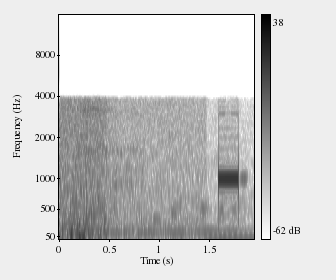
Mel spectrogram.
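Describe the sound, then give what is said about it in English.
Answering machine beep before a message is recorded: one short, steady, mid-pitched tone over faint line hiss and a low hum. “Please leave your name, telephone number, and a brief message after the beep, and we will return your call promptly.”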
